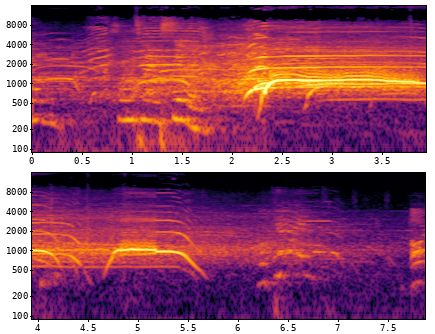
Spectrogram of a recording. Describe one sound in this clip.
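A crowd screams and cheers.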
